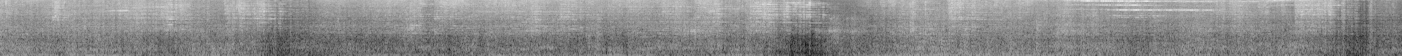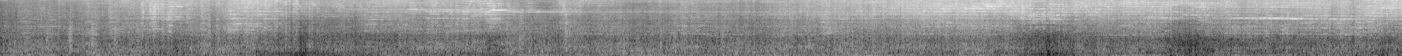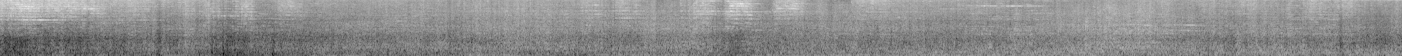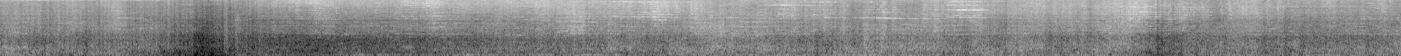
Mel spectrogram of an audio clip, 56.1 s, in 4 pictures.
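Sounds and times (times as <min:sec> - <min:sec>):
steel wheels squealing: 0:00.0 - 0:05.9, 0:10.6 - 0:13.6, 0:15.4 - 0:20.0, 0:22.2 - 0:31.1, 0:37.8 - 0:52.2
freight train rumbling past: 0:00.0 - 0:56.0.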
